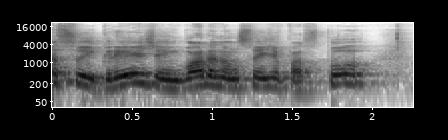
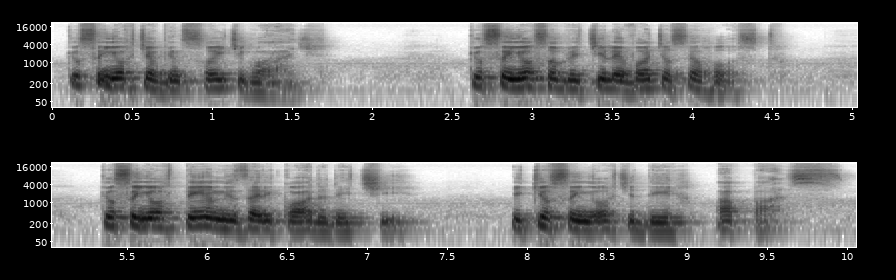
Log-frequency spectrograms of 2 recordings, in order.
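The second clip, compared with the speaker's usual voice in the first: blessing; 5 semitones lower than usual. Acted. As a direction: bless them gently and solemnly. Pronounces blessing.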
